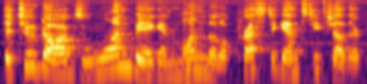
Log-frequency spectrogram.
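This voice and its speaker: Female read-aloud storyteller, mid-pitched, conversational with young listeners, some background noise. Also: expressive, moderate pace, a bit bright, rough recording. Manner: breaks off to address and question children.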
